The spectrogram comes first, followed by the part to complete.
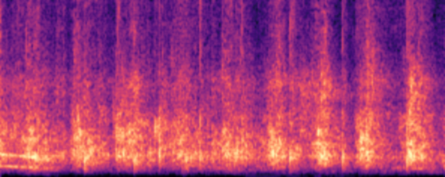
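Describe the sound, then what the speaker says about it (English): A crowd claps for a DJ induction, a dense, close round of applause that rises and falls in small waves over a few seconds, with no speech on top. "Please give a clap for that."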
